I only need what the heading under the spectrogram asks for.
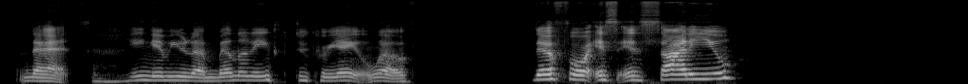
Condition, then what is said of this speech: Dysarthria. What you're hearing right now is my Dysarthria.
